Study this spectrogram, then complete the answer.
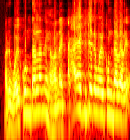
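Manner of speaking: high, quick baffled question; God can't understand the refusal; puzzled God. Acted. God asking Namdev, high and fast.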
